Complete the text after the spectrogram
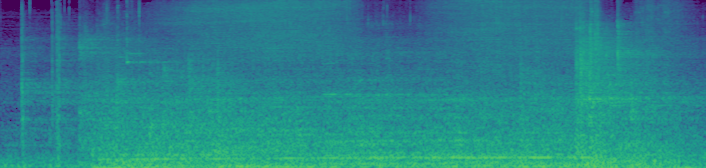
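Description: A lift motor hums steadily as it rises, then stops.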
